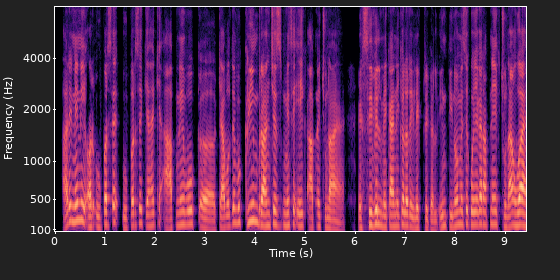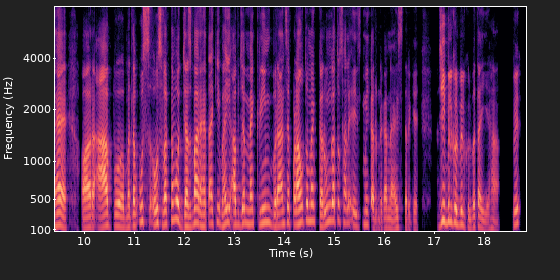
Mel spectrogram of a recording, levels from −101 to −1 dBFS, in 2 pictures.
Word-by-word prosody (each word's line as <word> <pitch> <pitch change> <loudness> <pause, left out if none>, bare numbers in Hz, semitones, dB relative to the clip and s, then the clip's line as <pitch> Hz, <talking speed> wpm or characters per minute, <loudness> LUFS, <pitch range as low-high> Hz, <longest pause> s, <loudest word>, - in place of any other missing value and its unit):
अरे, 210 - 0
नहीं, 215 +1 +2
नहीं 230 -2 +1
और 140 +1 +1
ऊपर 140 +5 +1
से 210 +5 -2
ऊपर 130 +5 -3
से 185 +3 -4
क्या 155 -4 -5
है 155 - -3
कि 155 - -10
आपने 155 +8 -4
वो 170 +1 0
अ, - - -18 0.5
क्या 130 - +1
बोलते 150 +7 -3
हैं 190 - -6
वो 200 - -1
क्रीम 210 +2 0
ब्रांचेज़ 160 0 +3
में 155 0 -3
से 170 +1 -5
एक 155 - -7
आपने 130 +3 -2
चुना 125 -5 -1
है। 100 -3 -9 0.4
सिविल 170 +6 +2
मैकेनिकल 150 +2 +1
और 155 - +2
इलेक्ट्रिकल, 125 -5 -5
इन 145 +3 -6
तीनों 150 +2 -2
में 170 - -2
से 180 +2 -2
कोई 170 -1 0
अगर 175 +1 +2
आपने 175 +1 -1
एक 170 - -7
चुना 140 -1 0
हुआ 165 +1 +7
है 160 -3 +5 0.3
और 135 +2 +4
आप 155 +5 +4 0.3
मतलब 155 +2 0
उस 205 - +1
उस 185 +1 +1
वक़्त 175 +3 +2
ना - - 0
वो 235 - +7
जज़्बा 150 +6 +5
रहता 155 -2 0
है 180 - 0
कि 200 - -5
भाई 180 +4 0
अब 165 - -6
जब 190 - +1
मैं 180 0 0
क्रीम 195 +3 -3
ब्रांच 160 +3 +2
से 195 - 0
पढ़ा 170 -2 +4
हूँ, 195 - +2
तो 225 - +2
मैं 220 0 0
करूँगा 200 +9 +2
तो 225 0 -7
साला 195 -3 -6
इसमें 155 +3 -10
ही - - -7
कर - - -4
ट - - -11
करना 125 -2 -4
है 115 - -5
इस 125 0 -8
करके। - - -9 0.5
जी, 225 - +4
बिल्कुल, 205 -3 +1
बिल्कुल 170 -8 -4
बताइए? 120 -6 -4
हाँ, 120 -5 -11 0.3
फिर? 175 +3 -3
165 Hz, 260 wpm, -24 LUFS, 145-180 Hz, 0.5 s, हुआ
